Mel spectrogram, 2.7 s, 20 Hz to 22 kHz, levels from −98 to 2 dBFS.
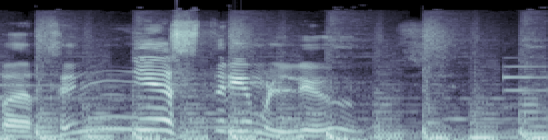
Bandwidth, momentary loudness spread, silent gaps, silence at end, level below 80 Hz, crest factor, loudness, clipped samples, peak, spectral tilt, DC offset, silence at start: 17.5 kHz; 12 LU; none; 0 s; -26 dBFS; 16 dB; -15 LUFS; under 0.1%; 0 dBFS; -3.5 dB/octave; under 0.1%; 0 s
